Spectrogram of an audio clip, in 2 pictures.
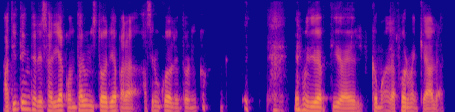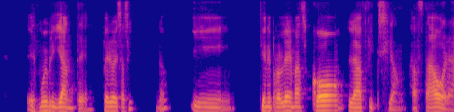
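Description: A man's voice: lowish voice, normal speed, no echo, muffled recording. A middle-aged children's author giving an anecdotal talk, acting out the dialogue in his stories. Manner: animated storyteller acting out dialogue.

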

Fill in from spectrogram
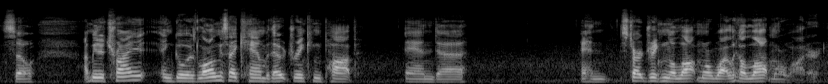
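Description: A man's voice: medium pitch, moderate pace, fairly bright tone. A young man chats casually to a handheld camera outdoors, rambling jokily and repeating his phrases. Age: young adult. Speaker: vlogger. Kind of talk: casual vlog chat to camera. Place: outdoors in a snowy backyard in winter. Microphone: handheld camera at arm's length.

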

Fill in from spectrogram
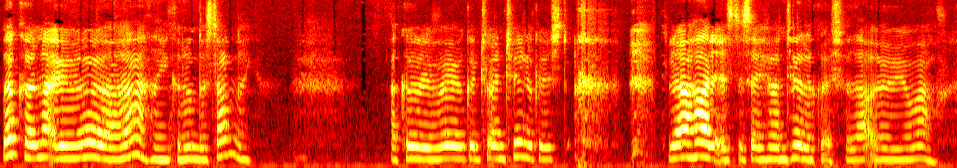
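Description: A woman's voice: medium pitch, fairly even intonation, moderate pace, a bit bright. A woman vlogging in a playful, teasing, chatty way, cooing sing-song sounds between remarks. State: short of breath near the end. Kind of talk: casual chatty vlog.

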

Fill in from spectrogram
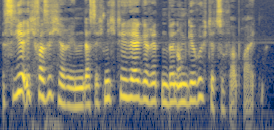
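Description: A woman's voice: mid-range voice, brisk, natural voice. A woman voicing a stern male army captain who speaks firmly and keeps his tone neutral. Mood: earnest. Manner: firm and loud, careful to sound neutral.

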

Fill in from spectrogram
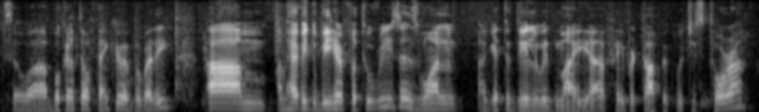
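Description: Speaking fairly quickly with a voice on the high side, a middle-aged native Hebrew speaker with an Israeli accent presents at a teachers' workshop. The talk is chatty and hesitant, packed with ums and restarts, delivered in a lecture room with a projector screen.

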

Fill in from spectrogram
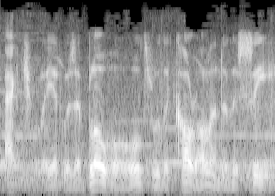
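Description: An actor voicing an adult male diver who narrates his own story in a calm, measured, scripted voice-over. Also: sits low. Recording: dull lo-fi 1960s TV soundtrack with loud music.

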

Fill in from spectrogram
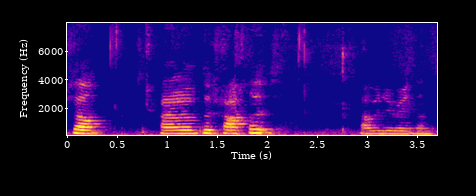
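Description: A woman's voice: fairly high pitch, fairly even intonation, moderate pace. A woman vlogger chatting candidly through a casual snack taste test at home. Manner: chatty, candid running commentary. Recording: echoey room with background noise.

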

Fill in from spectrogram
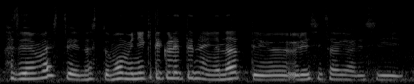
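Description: A woman's voice: on the high side, steady tone, brisk, darkish tone, slight background noise. A young woman in her twenties with a Kansai accent, chatting casually on a livestream, giggly and full of fillers as she answers viewer comments. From Kansai, Japan. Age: 20s. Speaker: idol audition livestreamer.

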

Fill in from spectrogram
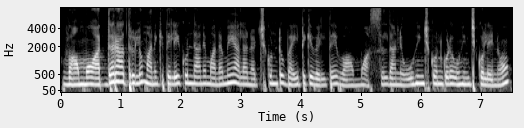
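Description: A woman narrating a viewer's real ghost experience in the first person as a storytelling channel host, slowing for the scary parts. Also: mid-range voice, a little mellow.

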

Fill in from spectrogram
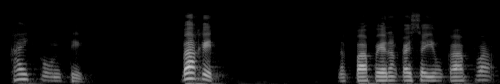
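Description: A woman preaching a sermon as an assistant pastor. She tells stories in a conversational way, drops English phrases into her talk, and often moves between loud and soft. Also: fairly low pitch, measured pace. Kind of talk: storytelling sermon.

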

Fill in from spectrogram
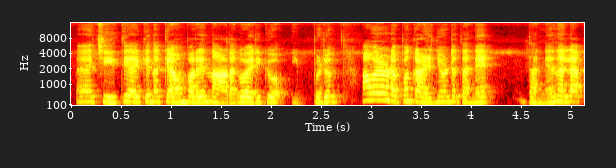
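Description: A woman telling a story in a casual, run-on way, reading the characters' quoted lines flatly as reported speech. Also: on the high side, fast. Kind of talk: rapid casual retelling of a serial's plot.

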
